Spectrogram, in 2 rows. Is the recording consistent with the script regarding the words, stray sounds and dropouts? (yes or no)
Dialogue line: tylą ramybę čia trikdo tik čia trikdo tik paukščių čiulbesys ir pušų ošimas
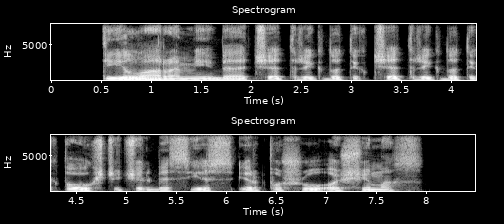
yes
